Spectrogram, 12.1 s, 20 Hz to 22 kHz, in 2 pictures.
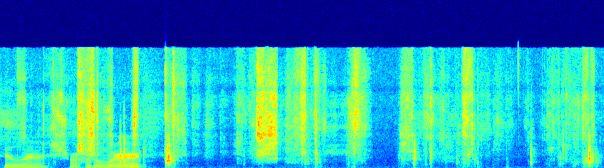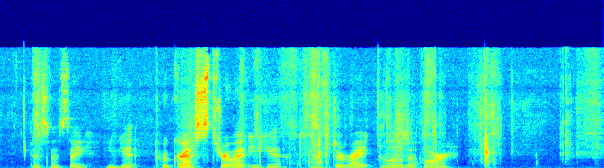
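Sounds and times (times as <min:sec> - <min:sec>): paper pages turning: 0:00.0 - 0:06.1, 0:08.4 - 0:12.0.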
